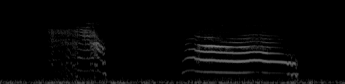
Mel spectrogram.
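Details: Stray community cats of Hime's team, a brown-tabby-and-white cat, gathering noisily: a short rough meow, then a long, loud, steady meow held for about a second, over faint background hum.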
